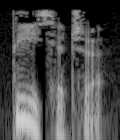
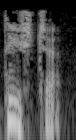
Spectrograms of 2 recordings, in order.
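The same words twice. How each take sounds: First: Every unstressed vowel is fully pronounced. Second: An unstressed vowel is swallowed and dropped. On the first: The speaker calls it right. "По-белоруску говорим «тысяча»" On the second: The speaker calls it wrong. "не «тысяча»"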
